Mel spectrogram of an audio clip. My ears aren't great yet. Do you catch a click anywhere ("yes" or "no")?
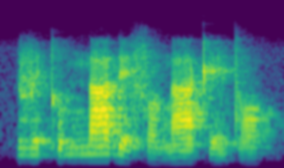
no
